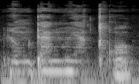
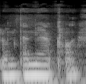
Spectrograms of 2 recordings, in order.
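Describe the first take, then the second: First: "Lo mntana uyaxoka" whispered softly, as if heard through a door; overheard whisper. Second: Said in the usual way. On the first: Retold or imitated. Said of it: "I hear my dad saying". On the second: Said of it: "but I heard that part".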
